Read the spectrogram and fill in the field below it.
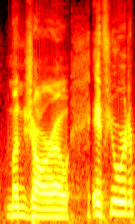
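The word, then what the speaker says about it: Mounjaro: The number of people who pronounce it mjouro like they're ordering a freaking pizza is ridiculous. Like there's not an N at the end of the word.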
